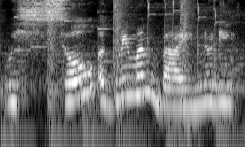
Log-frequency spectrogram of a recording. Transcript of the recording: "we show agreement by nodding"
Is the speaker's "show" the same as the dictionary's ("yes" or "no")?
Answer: no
